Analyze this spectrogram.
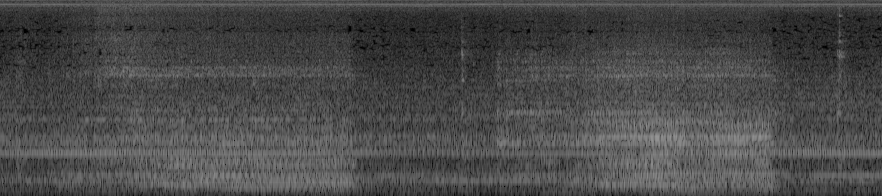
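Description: A chisel scrapes against spinning wood on a lathe, rising and falling in bursts.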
